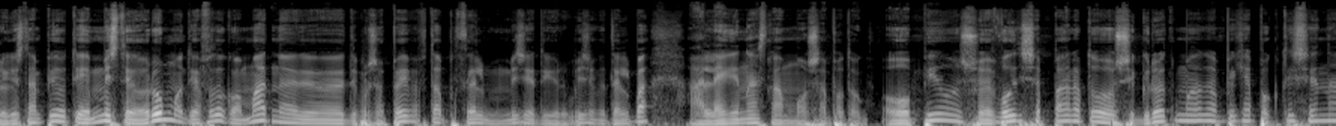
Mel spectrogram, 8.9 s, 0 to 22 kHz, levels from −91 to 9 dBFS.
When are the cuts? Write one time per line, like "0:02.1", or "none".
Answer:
0:01.8
0:04.5
0:05.1
0:05.8
0:06.6
0:07.2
